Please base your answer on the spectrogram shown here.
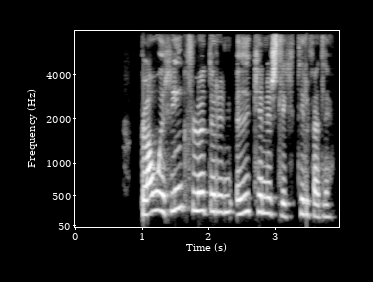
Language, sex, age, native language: Icelandic, female, 30-39, Icelandic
